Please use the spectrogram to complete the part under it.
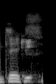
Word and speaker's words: Guix: G-U-I-X. – Oh, Geeks. Yeah. Pronounced Geeks.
